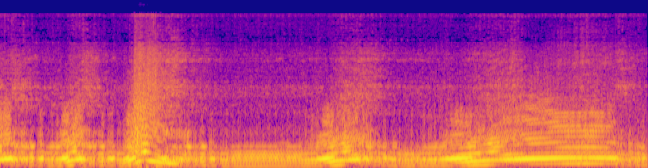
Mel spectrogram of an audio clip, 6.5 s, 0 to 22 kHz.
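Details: Honda CBR600RR with a new engine: revs climb and drop in quick blips with a light clattery edge over the tone; the source of the odd noise is unknown.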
